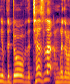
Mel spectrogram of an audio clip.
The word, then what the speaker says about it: Tesla: of a trivia here somebody pulled up in the comments and said it's Tesla not Tesla to which I responded well Elon musk's company and he pronounces it Tesla so I'll pronounce it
